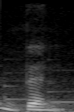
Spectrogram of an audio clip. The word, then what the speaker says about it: then: वो है हमारा दैन एंड देन। ध्यान रखिएगा, इसमें प्रोनाउंसिएशन का थोड़ा डिफरेंस है। एक है दैन और दूसरा है देन।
